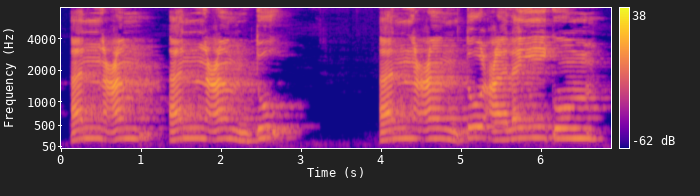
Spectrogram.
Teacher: عین، اس کے بعد عین کو میم کے ساتھ، انعمت علیکم، عین کو گلے سے نکالا جائے گا زور لگا کر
